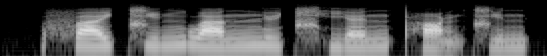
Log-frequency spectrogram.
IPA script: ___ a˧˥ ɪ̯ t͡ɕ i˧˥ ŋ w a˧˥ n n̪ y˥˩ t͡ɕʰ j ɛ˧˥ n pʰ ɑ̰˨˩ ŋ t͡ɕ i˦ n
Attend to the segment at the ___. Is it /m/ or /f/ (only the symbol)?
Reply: f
